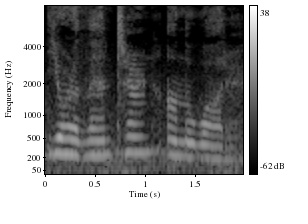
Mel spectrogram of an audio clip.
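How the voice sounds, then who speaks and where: An actress playing a calm, tender elf woman in an audio drama, speaking in a hushed, soothing, hypnotic manner. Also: on the high side, normal speed, noisy background, lightly acted. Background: music.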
